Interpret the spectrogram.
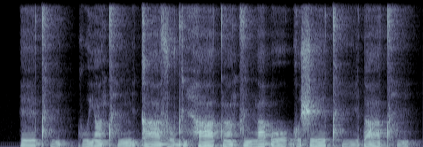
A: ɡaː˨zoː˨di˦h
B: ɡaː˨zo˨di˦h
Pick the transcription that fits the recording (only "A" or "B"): B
